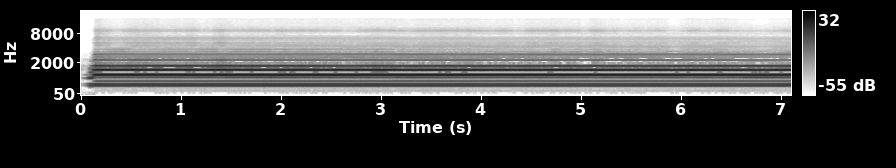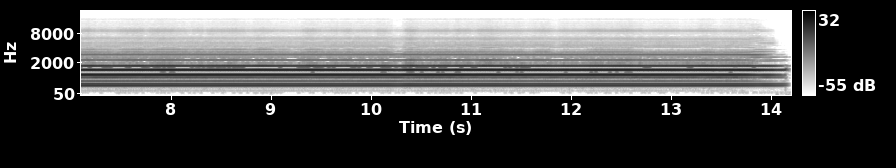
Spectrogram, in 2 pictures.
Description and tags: The number of file correspond to the numbering of the book:
Le sons multiples aux saxophones / Daniel Kientzy. - Paris : Editions Salabert,
[198?]. - (Salabert Enseignement : Nuovelles techniques instrumentales).
Setup:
